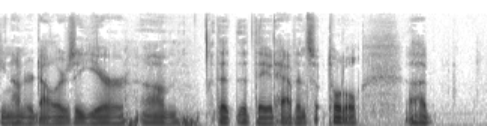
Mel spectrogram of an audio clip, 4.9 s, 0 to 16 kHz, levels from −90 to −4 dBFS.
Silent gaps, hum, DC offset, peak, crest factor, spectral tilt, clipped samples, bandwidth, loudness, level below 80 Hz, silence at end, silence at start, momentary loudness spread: none; none; under 0.1%; -8 dBFS; 20 dB; -6.5 dB/octave; under 0.1%; 11.5 kHz; -29 LUFS; -36 dBFS; 0.55 s; 0 s; 8 LU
